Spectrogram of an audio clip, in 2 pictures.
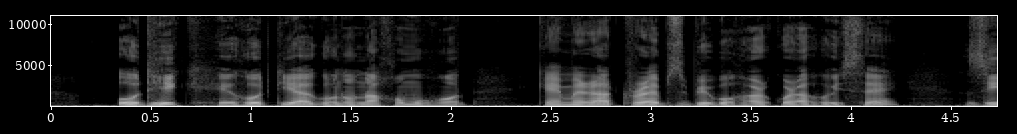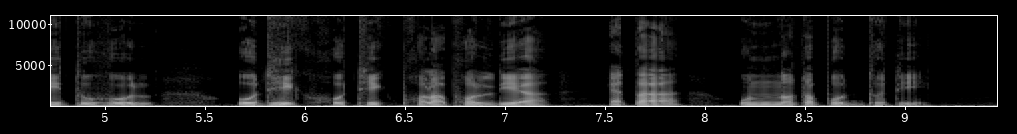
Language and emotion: Assamese, neutral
